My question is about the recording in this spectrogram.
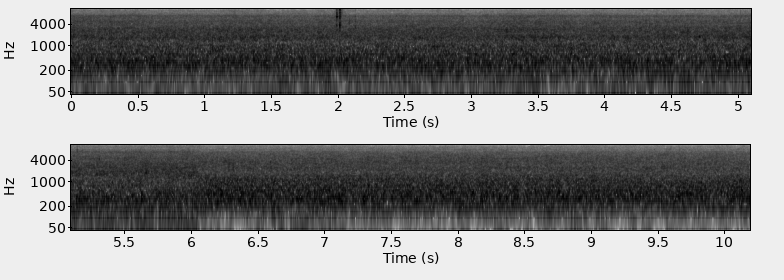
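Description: Shallow creek water running steadily over a rocky bed, with a brief high chirp about two seconds in.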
